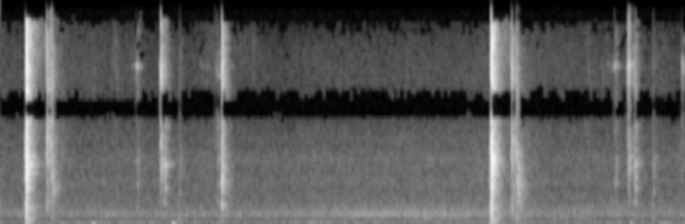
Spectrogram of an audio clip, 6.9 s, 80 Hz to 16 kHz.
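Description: Two shots from a Daystate Wolverine .177 pre-charged air rifle, one near the start and one about five seconds in, each a sharp crack followed about a quarter second later by a fainter crack. A few lighter clicks fall between the shots, over a steady low wind rumble on the microphone.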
